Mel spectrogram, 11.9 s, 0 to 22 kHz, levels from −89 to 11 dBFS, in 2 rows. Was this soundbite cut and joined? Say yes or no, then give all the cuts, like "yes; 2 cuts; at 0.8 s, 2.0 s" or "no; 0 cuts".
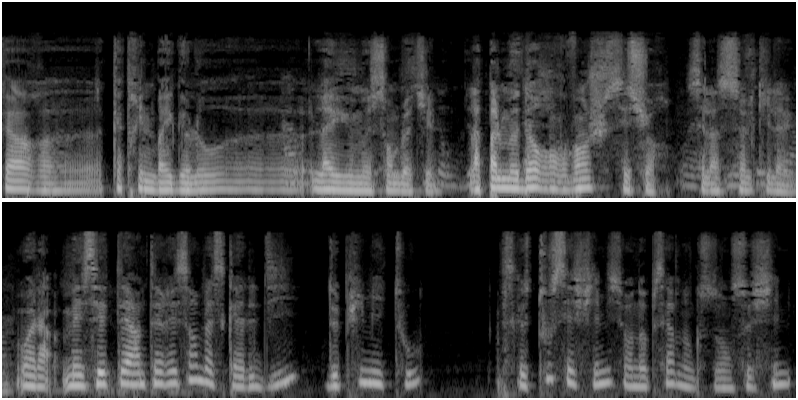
no; 0 cuts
